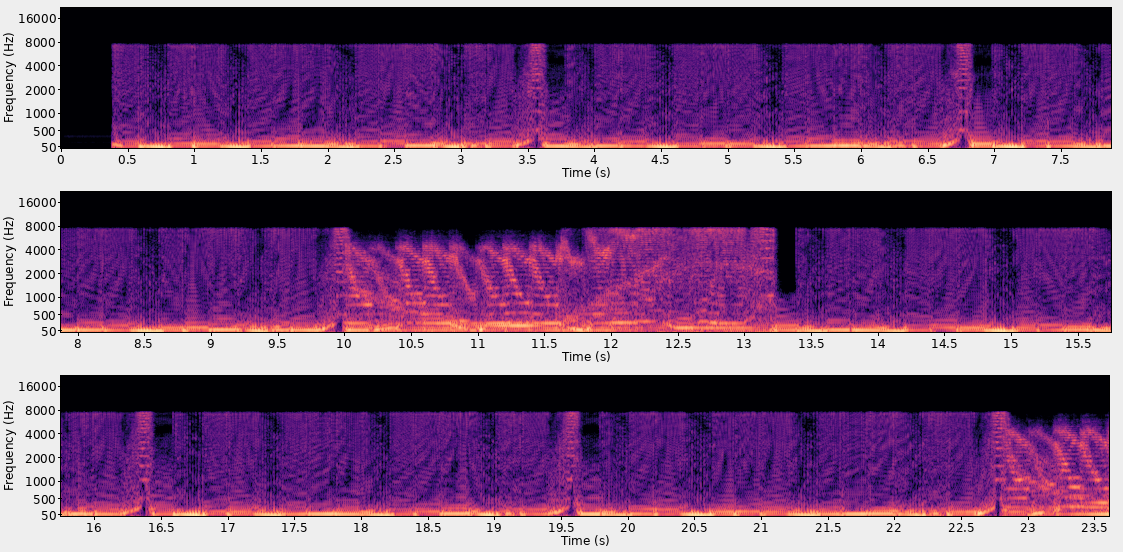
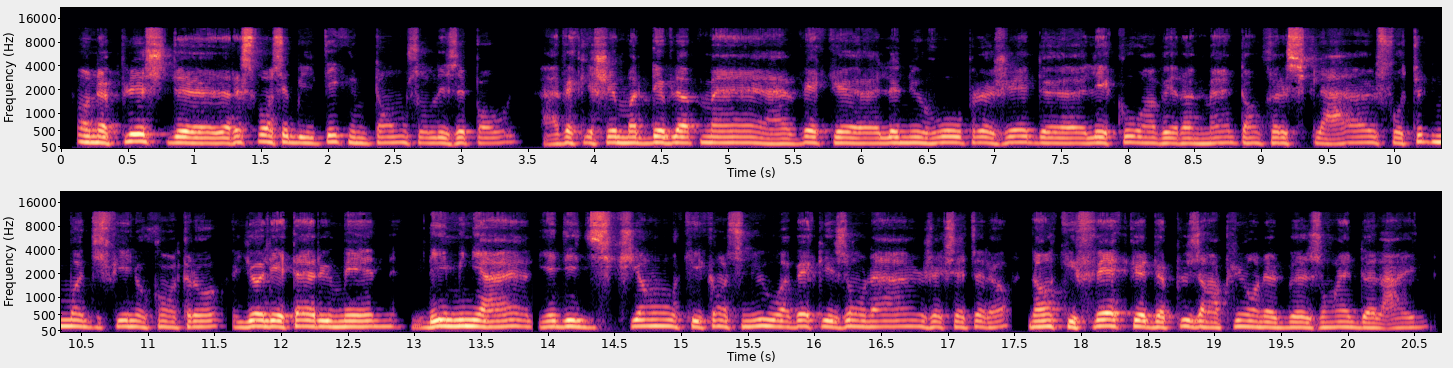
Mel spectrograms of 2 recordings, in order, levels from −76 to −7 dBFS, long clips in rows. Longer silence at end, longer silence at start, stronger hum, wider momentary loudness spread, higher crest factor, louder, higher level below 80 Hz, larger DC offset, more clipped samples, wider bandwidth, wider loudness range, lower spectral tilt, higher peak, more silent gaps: about the same, 0 s vs 0.1 s; first, 0.4 s vs 0.1 s; neither; second, 5 LU vs 8 LU; about the same, 16 dB vs 16 dB; second, -24 LUFS vs -18 LUFS; first, -22 dBFS vs -60 dBFS; first, 0.3% vs under 0.1%; neither; second, 8 kHz vs 12.5 kHz; about the same, 3 LU vs 4 LU; about the same, -5 dB/octave vs -5.5 dB/octave; second, -6 dBFS vs -2 dBFS; neither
